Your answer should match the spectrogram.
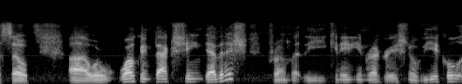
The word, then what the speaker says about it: Devenish: So we're welcoming back Shane Devenish from the Canadian Recreational Vehicle Association. Did I pronounce that right, Shane?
